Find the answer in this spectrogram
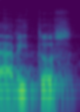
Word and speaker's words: hábito: muchas definiciones de hecho si cambiamos el acento de la palabra hábito lleva acento en la a se refiere a esto a nuestras costumbres y si lo cambiamos hacia el final es habitó que viene de habitar fíjense que como en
